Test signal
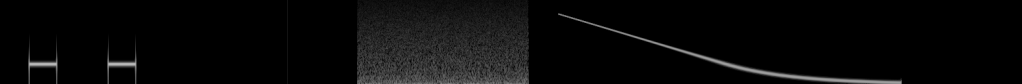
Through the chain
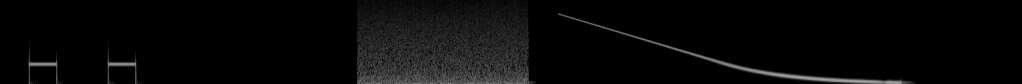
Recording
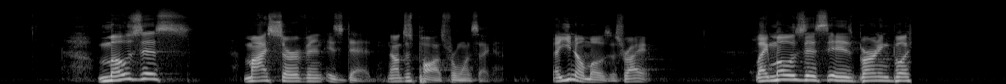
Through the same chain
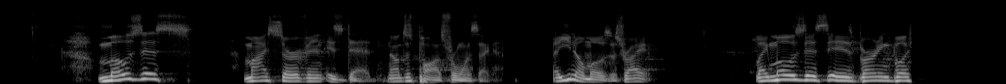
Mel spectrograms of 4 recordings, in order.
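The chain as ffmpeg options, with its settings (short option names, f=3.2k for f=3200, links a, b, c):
-filter_complex "[0:a]bandreject=f=50:t=h:w=6,bandreject=f=100:t=h:w=6,acrossover=split=490[a][b];[a]agate=range=-33dB:threshold=-54dB:ratio=3:release=97:detection=rms[c];[b]acompressor=threshold=-36dB:ratio=16:attack=0.16:release=94:knee=1:detection=peak[d];[c][d]amix=inputs=2:normalize=0"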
